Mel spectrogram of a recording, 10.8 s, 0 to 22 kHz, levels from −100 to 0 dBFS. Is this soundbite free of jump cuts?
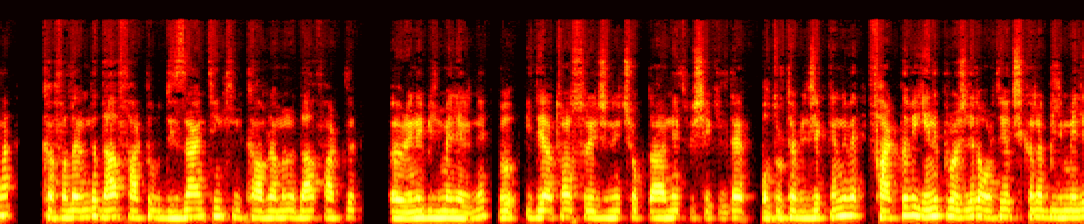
yes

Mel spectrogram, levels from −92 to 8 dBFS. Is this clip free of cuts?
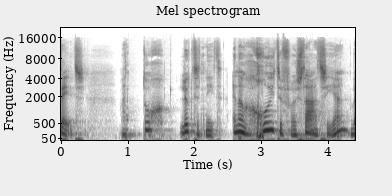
no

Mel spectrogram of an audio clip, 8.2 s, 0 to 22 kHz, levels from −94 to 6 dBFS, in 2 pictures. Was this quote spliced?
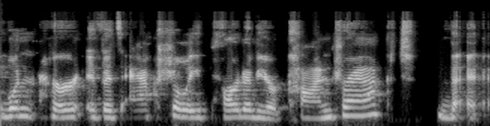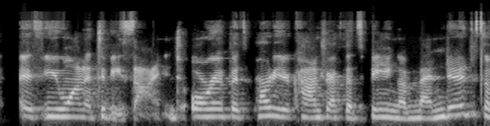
yes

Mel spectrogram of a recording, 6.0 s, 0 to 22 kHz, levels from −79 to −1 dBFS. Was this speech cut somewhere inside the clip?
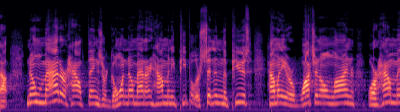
no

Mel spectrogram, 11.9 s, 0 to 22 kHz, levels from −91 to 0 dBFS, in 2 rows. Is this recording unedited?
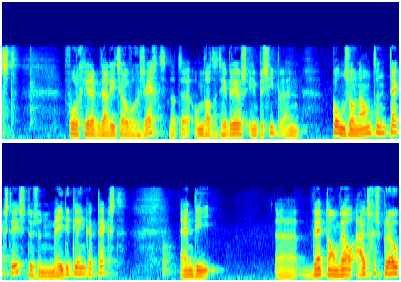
yes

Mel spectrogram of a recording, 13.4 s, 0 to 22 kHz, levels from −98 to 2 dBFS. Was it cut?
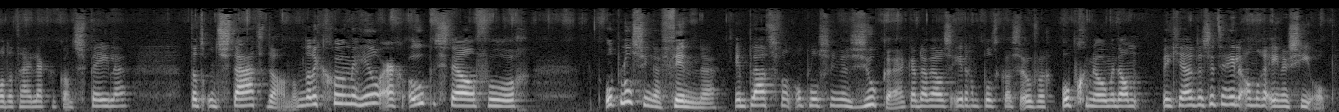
yes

